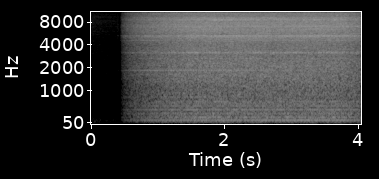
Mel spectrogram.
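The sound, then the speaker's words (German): After a brief silence, a gas liquefaction plant at ETH Zürich's Hönggerberg site, which cools helium to minus 269 degrees Celsius, fades in: a broad, constant hiss over a low, droning hum with tonal bands. It stays loud and unchanging, with no voices. “Was hier an der ETH am Hönkerberg brummt und zischt, ist die Anlage, die Gase verflüssigen kann.”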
